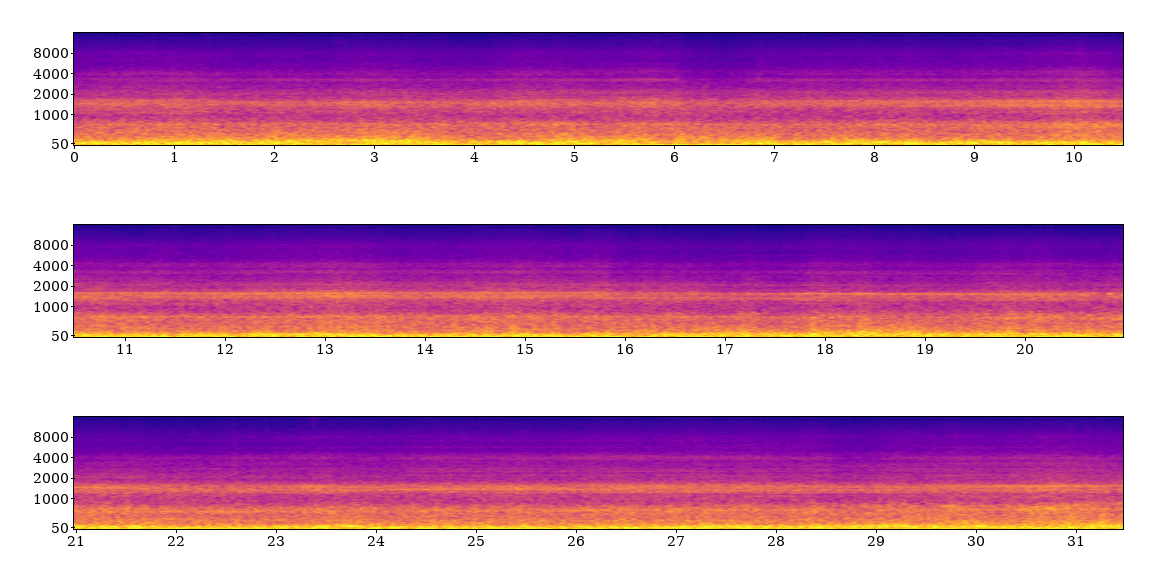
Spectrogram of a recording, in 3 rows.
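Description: Motorcycle cruising at a steady speed of about 65 km/h, its engine running evenly under a dense rumble of wind buffeting the helmet-level camera microphone, with a faint steady whine above.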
